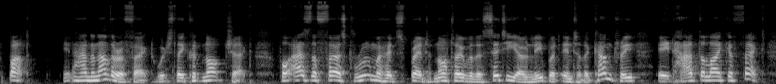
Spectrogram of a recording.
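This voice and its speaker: A man reading an old literary text aloud as an amateur audiobook narrator, with expressive, measured phrasing. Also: on the high side. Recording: lo-fi home recording.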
